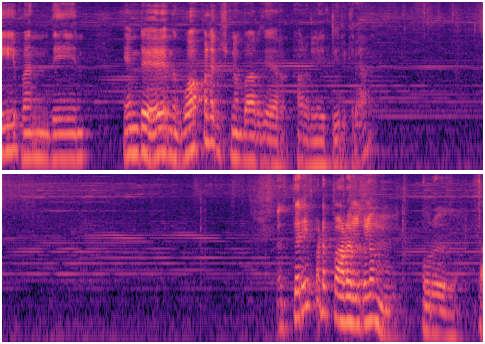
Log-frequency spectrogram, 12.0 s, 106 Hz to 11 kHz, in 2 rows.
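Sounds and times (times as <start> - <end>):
person speaking: 0.0 - 4.8, 9.4 - 12.0
drone of held pitches: 0.0 - 12.0.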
